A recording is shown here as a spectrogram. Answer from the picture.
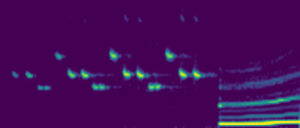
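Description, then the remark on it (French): A small tit sings a quick series of bright, high whistled notes in a bouncy repeating pattern, clear, before a loud sustained musical tone abruptly takes over. “Ce petit oiseau qui chante, c'est une mésange.”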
